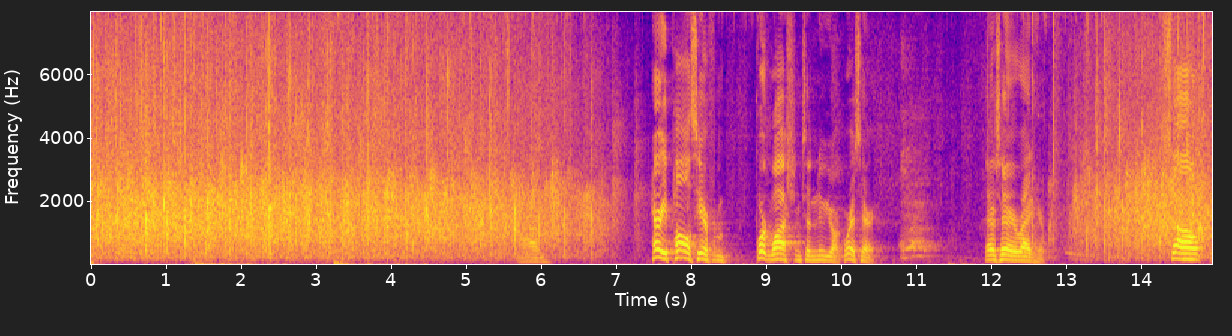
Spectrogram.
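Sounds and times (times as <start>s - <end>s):
audience applause: 0.0s - 7.4s, 12.8s - 14.9s
speech: 7.5s - 10.6s, 11.9s - 12.8s, 14.4s - 14.9s.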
